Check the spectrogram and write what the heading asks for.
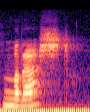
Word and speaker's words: Mraz: Na, ich würde gerne mal, wie heißt, wie spricht man es richtig aus? Das äh, ähm, Mraz, Mrazd, M-R-A-Z? – Mraz, ja.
